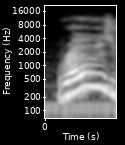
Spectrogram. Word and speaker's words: Rose: Rose rhymes with toes and nose.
